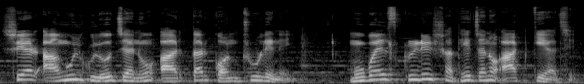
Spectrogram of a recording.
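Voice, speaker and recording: A man's voice: high voice, expressive, moderate pace, sharp tone. A man narrating a scripted thriller story in a dramatic, suspenseful storytelling manner. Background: background music.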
